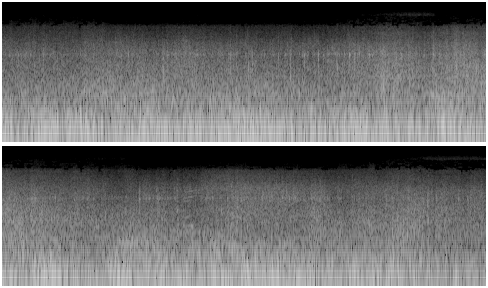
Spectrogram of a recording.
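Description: Wind rumbling on the microphone of a skier running downhill at speed, with the steady hiss of skis sliding over snow.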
